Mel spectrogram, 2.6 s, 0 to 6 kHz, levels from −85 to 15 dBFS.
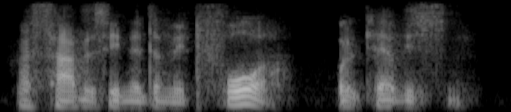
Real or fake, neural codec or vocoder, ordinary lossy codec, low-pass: fake; codec, 16 kHz, 1.1 kbps, Voila-Tokenizer; AAC, 24 kbps; 5.4 kHz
